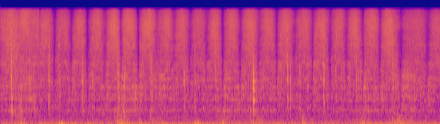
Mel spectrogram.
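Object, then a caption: Wood-grain school desk top. Fingertips and short nails of both hands scratch and rub across the grain of a flat wood-grain school desk top, a large solid panel. A steady run of rhythmic, bright, hissing strokes repeats throughout, with two sharper clicks standing out from the scratching.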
